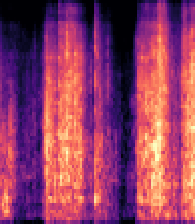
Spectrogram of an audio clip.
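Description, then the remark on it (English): Thick wrapping paper crinkles and tears in bursts, fairly loud, with brief pauses between each rustling pull as a joint gift, an oil painting, is unwrapped. “Oh, it's a good thick paper.”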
